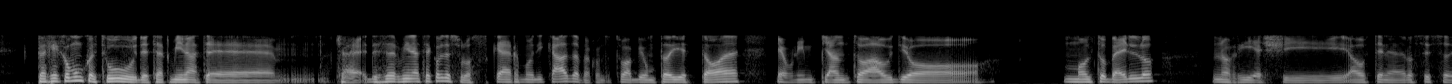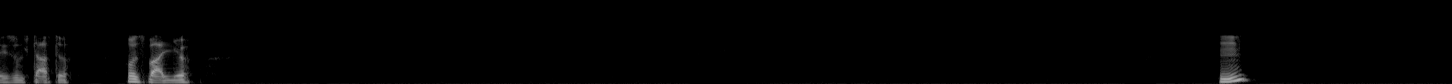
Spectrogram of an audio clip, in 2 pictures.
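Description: Nothing is technically wrong with this speech clip, which comes through G.711 A-law telephone coding at 64 kbps.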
